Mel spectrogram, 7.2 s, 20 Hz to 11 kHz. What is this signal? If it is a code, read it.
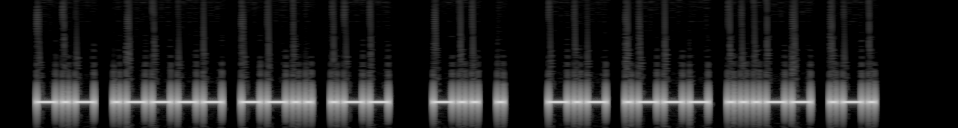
Morse code, heard as a keyed tone, about 25 wpm, 700 Hz. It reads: K1ZW DE KJ3R
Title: USA Callsign DE Callsign - 4 Characters - 25wpm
